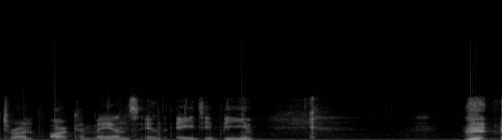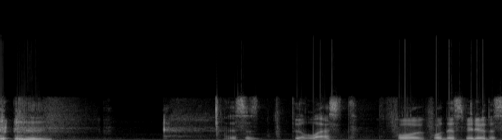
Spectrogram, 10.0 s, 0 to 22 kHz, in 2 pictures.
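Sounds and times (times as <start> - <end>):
man clearing throat: 4.6 - 5.8.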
